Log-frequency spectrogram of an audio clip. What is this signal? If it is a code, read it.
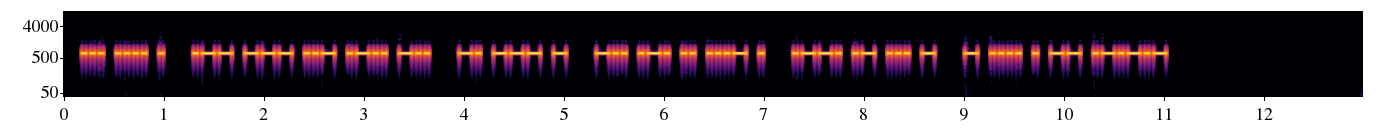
Morse code, heard as a keyed tone, about 28 wpm, 700 Hz. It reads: SHE WOULD NOT DRIVE PAST THEM.
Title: Sentences from Top 1000 Words - Review Part 3 - 28wpm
